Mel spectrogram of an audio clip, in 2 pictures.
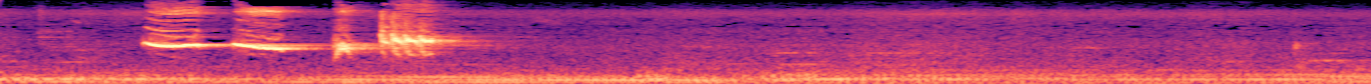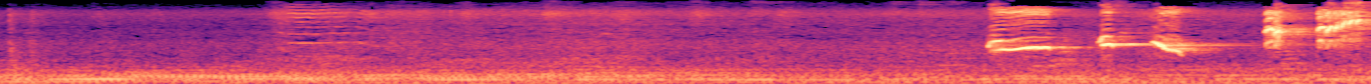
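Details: Male orange-headed thrush singing relaxed in the afternoon, likely caged: two bursts of clear whistled phrases with sharp upslurred and downslurred notes around a steady mid-high pitch, separated by a long quiet gap with low background hum.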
